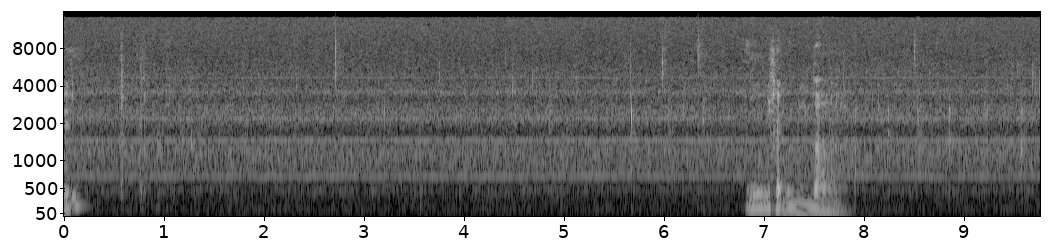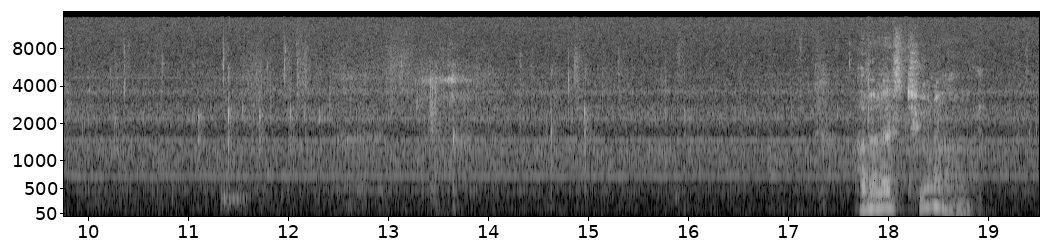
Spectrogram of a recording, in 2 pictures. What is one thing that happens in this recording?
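A cat laps and chews wet food.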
